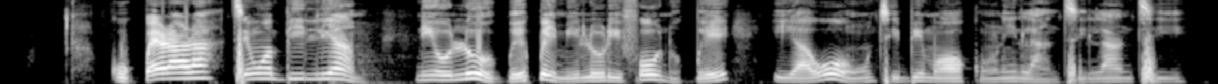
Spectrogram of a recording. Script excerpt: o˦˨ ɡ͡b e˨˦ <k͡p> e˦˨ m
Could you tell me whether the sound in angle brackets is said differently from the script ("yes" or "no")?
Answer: no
